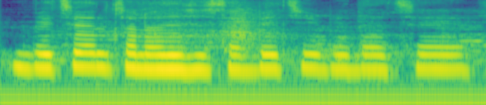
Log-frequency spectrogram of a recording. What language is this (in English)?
Maithili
